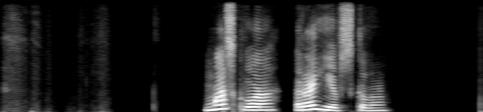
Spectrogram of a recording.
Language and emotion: Russian, neutral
